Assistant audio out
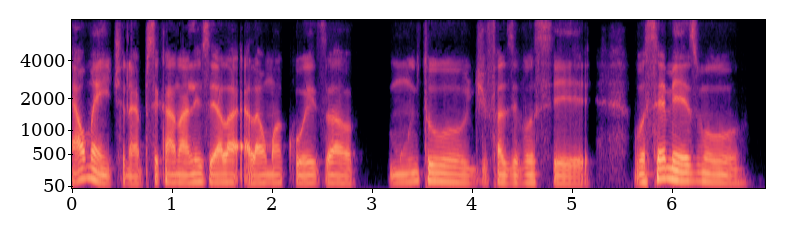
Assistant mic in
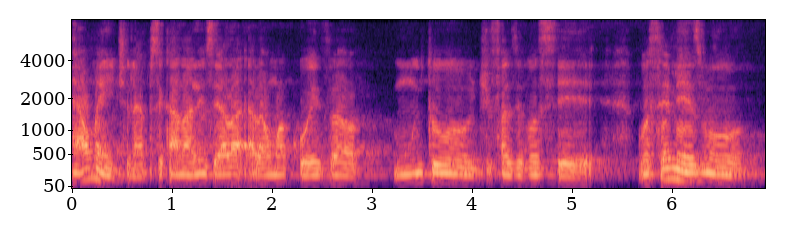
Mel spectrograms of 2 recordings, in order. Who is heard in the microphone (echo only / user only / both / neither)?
echo only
